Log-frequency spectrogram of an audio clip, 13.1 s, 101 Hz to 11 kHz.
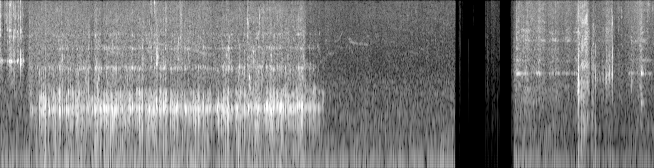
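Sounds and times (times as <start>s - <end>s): running liquid rushing: 0.5s - 6.5s.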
